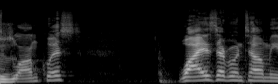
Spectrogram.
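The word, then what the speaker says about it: Blomqvist: yeah yeah it's pronounced Blomquist why is everyone telling me it's Bloomquist TST somebody else in the conversation there two o's it's not there's not two o's there's one o there's one o see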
